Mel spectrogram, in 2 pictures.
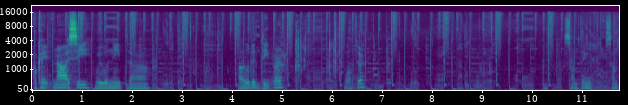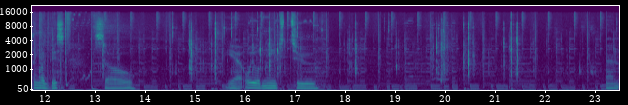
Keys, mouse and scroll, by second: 3.2-3.9 scroll up 2, 3.9-5.8 scroll down 2, 5.8 g, 8.8 click, 9.0-16.1 middle drag, 16.1 click, 16.2 Tab, 16.6 middle click, 17.4 click, 17.9 3, 18.7 click, 20.2 KP_7, 23.1 Tab.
